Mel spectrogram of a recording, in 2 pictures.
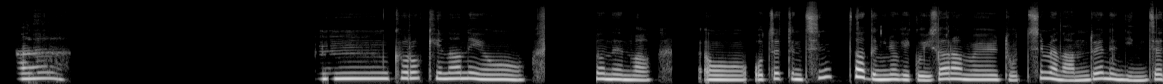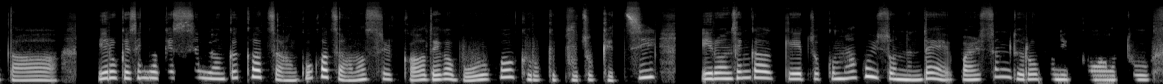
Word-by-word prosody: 아. 265 -1 -3 2.6
음 270 0 +3
그렇긴 280 0 -1
하네요. 230 -6 +2 0.7
저는 235 -4 +3
막 205 0 -1 0.5
"어 210 -1 +3
어쨌든 240 +1 -1
'진짜 345 +4 +1
능력 225 -1 +4
있고 210 -2 0
이 190 - +1
사람을 225 -2 +2
놓치면 235 - -1
안 190 +1 0
되는 250 -2 +2
인재다.' 195 -1 -2 0.4
이렇게 290 +2 +2
생각했으면 295 -2 -2
끝까지 315 -2 +1
안고 190 +6 -2
가지 335 -8 +3
않았을까? 220 +1 -2
내가 230 +2 +3
뭐가 230 - +1
그렇게 210 -1 -5
부족했지?" 205 - -2 0.5
이런 265 +1 +4
생각에 295 -3 +1
쪼끔 260 +2 -1
하고 310 +5 +2
있었는데 235 -6 +2
말씀 230 +12 -1
들어보니까 230 -5 -2 0.4
'또 215 -1 -1
240 Hz, 220 characters per minute, -18 LUFS, 215-275 Hz, 2.6 s, 능력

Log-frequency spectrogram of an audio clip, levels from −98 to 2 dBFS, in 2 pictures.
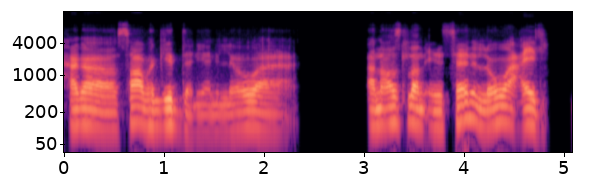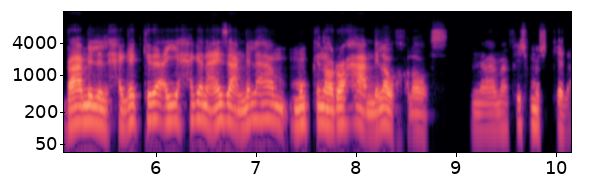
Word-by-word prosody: حاجة 115 -4 +3
صعبة 125 +1 +3
جدًا، 110 -2 +1
يعني 90 +1 -9
اللي 95 +1 -7
هو 105 +2 +1 1.1
أنا 120 +2 +2
أصلًا 130 -2 +1
إنسان 110 +8 +1
اللي 110 -7 +1
هو 130 +3 +3
عادي، 115 -1 +2 0.2
باعمل 130 +2 +4
الحاجات 120 +3 -2
كده 145 +1 +1
أي 135 +2 0
حاجة 150 +1 -3
أنا 145 - 0
عايز 145 +2 +1
أعملها 145 +5 -1
ممكن 130 0 -4
أروْح 125 +2 +2
أعملها 100 +1 +1
وخلاص، 95 -2 -8 0.2
ما 95 0 -9
ما 100 +1 -10
فيش 120 +5 -12
مشكلة. 115 - -8
115 Hz, 165 wpm, -25 LUFS, 105-130 Hz, 1.1 s, باعمل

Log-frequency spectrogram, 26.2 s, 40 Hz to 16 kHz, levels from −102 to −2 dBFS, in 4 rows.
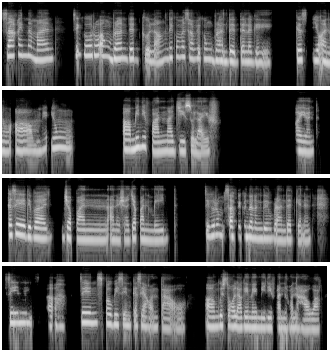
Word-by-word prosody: Sa'kin 355 +1 +3
naman, 280 -3 0 0.3
siguro 360 -1 0
ang 340 -5 +2
branded 280 -1 +2
ko 235 - -2
lang, 245 +3 -3
hindi 300 - -1
ko 330 - -6
masabi 305 -3 -2
kung 280 -3 -4
branded 240 -2 +1
talaga 230 -1 -2
eh, 220 0 -8 0.5
kasi 260 -1 +1
yung 255 -1 0
ano, 210 -1 -2 0.2
um, 210 0 0 0.2
yung, 265 0 -2 1.0
ah, 230 -1 +5
mini 275 +4 +2
fan 200 -3 -2
na 205 0 0
Jisulife. 105 - +6 1.5
Ayun, 205 -2 0 0.4
kasi 280 -1 +5
'di 250 - +5
ba, 230 -2 +3 0.3
Japan 215 -4 +3 0.5
ano 200 -1 -3
siya, 190 0 0
Japan 205 -3 -1
made. 190 +2 -5 0.7
Siguro 270 +2 -1
sabi 250 -1 +2
ko 255 - -6
na 240 -1 +3
lang 215 -1 -2
din 215 -1 0
branded, 195 0 -2
gano'n. 180 +1 -7 0.5
Since 280 -1 0 0.4
oo, 245 -4 -3 0.4
since 285 -1 +2
pawisin 250 - -1
kasi 110 0 -4
akong 205 - -4
tao, - - -6 0.4
um, 210 0 +2
gusto 230 0 +1
ko 220 - +1
laging 210 0 +1
may 205 0 +1
mini-fan 200 0 -2
ako 195 - -10
na - - -2
hawak. 175 +1 -2
230 Hz, 130 wpm, -23 LUFS, 205-275 Hz, 1.5 s, Jisulife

